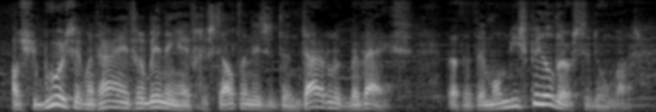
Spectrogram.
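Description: Cool, probing investigator. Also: male voice, medium pitch, sing-song, a little mellow, faint music behind. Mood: serious, decisive. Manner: terse, questioning, measured. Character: cool, probing male amateur investigator named Tim. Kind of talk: radio drama dialogue.

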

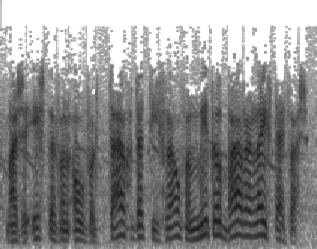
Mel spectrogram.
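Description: An actor playing a deferential police sergeant in a radio play, reporting in a careful, matter-of-fact way. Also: male voice, fairly high pitch, expressive, normal speed, creaky. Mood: earnest, narrating. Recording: dull, noisy old radio recording.

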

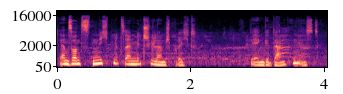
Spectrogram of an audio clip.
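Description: An actress plays a troubled former teacher, a woman who is direct, probing and quick to defend herself. It is natural radio play dialogue, with clear crowd and city sound around her. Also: fairly low pitch, background noise, close to an everyday voice. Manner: direct, questioning. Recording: busy urban outdoor crowd behind.

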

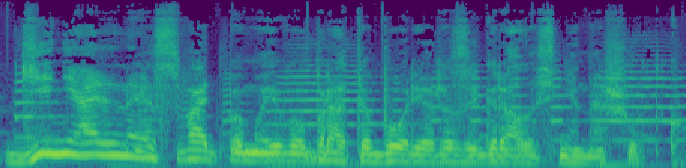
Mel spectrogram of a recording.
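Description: A man reads a literary story aloud in the first person, expressively, with deliberate phrasing, drawn-out words and pauses. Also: medium pitch, vocal fry, over music. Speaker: narrator reading a short story aloud.

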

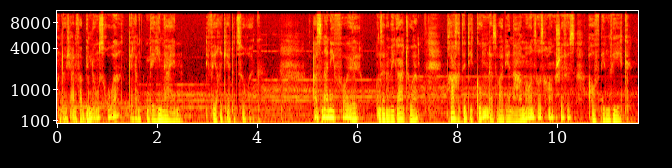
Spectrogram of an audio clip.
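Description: An actress playing a thoughtful spaceship team coordinator who narrates a radio drama in a reflective manner. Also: female voice, rumbling low, expressive, normal speed, creaky, darkish tone, faint music behind, exaggerated voice.

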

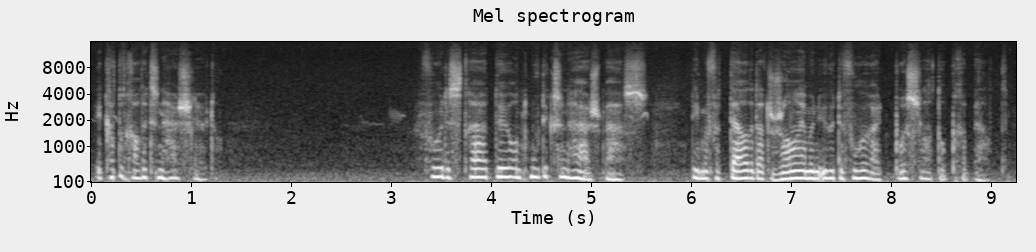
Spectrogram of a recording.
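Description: An actress playing a distraught, lovelorn divorced woman who confesses bitterly in a theatrical, often hushed and breathy radio-drama delivery. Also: lowish voice, normal speed. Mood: anguished, hushed. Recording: noisy vintage radio play recording.

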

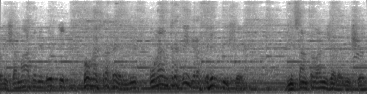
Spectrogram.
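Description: A man rambling earnestly in a homespun, preachy moral talk. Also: on the high side. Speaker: farmer. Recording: dull echoey recording under loud music. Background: music.

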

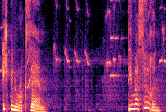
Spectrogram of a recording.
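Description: An actress playing a brash young masseuse in a radio play, breezy, chatty and teasing. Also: female voice, fairly high pitch, very animated, slow, darkish tone, a little hiss or hum. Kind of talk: radio drama acting.

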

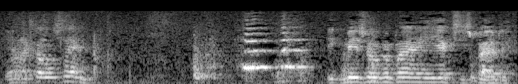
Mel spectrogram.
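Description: An actor playing a calm, caring and practical scientist in a 1970s science fiction radio drama, speaking in a natural conversational way. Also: male voice, on the high side, normal speed, lightly acted. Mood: worried. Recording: dull, noisy 1970s radio recording.

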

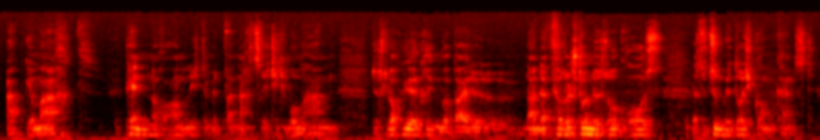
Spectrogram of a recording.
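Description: Gravelly, echoing tough male convict. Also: fairly low pitch, animated, a little fast, dark tone, a little hiss or hum. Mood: cocky. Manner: gruff, slangy. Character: tough, streetwise male convict, gruff and cocky. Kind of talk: 1960 German radio crime drama acting. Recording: roomy echo.

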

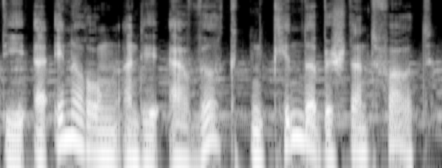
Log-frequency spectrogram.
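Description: Radio play narrator: man, gravelly, measured literary storytelling, close dry studio, soft music underneath. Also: on the low side, big pitch swings.

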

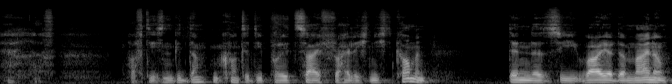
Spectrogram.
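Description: An actor playing a detective's earnest, puzzled companion in a German radio play, speaking in a hesitant, thoughtful way. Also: male voice, sits low, fairly even intonation, normal speed. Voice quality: husky.

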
